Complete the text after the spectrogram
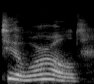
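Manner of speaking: theatrical delivery. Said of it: "That's so dramatic".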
